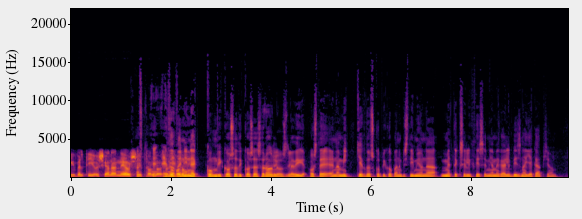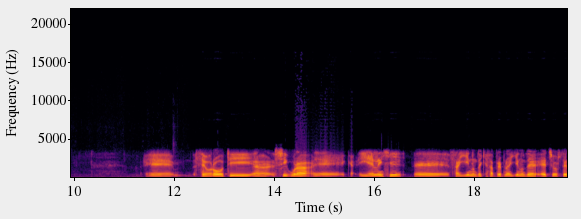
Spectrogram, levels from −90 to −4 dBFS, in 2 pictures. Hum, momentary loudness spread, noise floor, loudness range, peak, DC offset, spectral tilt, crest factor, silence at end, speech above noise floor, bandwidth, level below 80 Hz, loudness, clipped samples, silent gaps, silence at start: none; 10 LU; -60 dBFS; 9 LU; -6 dBFS; under 0.1%; -6.5 dB/octave; 18 dB; 0 s; 35 dB; 13.5 kHz; -60 dBFS; -25 LUFS; under 0.1%; none; 0 s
